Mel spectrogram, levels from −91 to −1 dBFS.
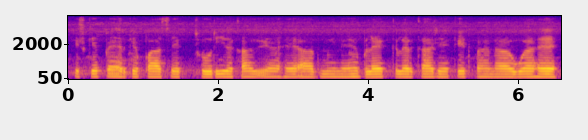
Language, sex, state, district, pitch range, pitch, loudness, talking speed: Hindi, male, Jharkhand, Deoghar, 125-130 Hz, 130 Hz, -17 LUFS, 165 wpm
